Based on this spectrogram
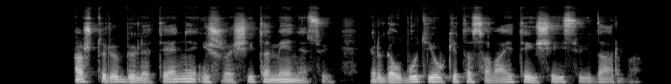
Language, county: Lithuanian, Utena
